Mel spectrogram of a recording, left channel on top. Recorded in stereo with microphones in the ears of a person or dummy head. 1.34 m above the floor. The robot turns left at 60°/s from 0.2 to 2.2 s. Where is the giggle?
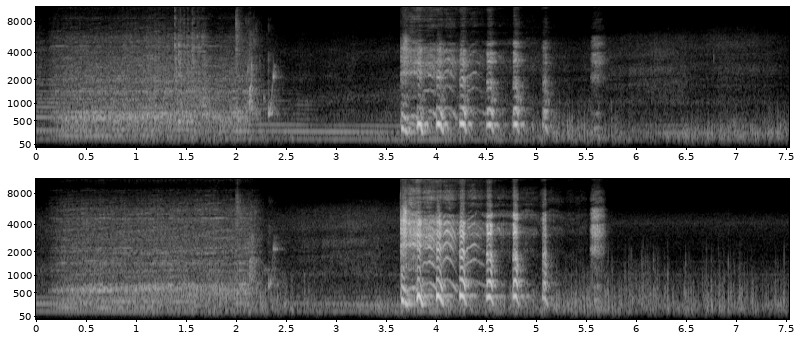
50° right (ahead or behind), 0.7 m.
